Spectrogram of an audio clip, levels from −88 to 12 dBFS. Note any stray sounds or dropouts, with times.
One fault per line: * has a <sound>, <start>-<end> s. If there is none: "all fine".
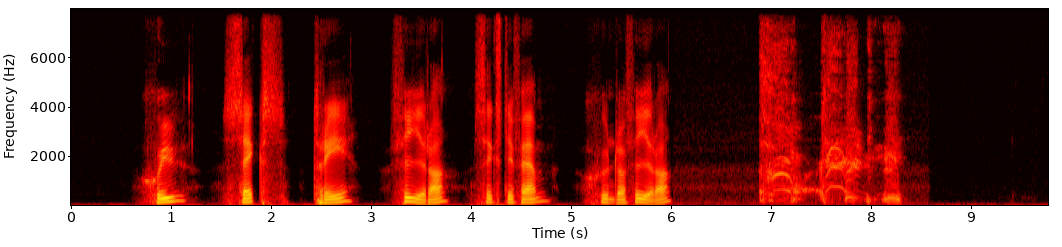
* has a cough, 6.9-8.4 s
